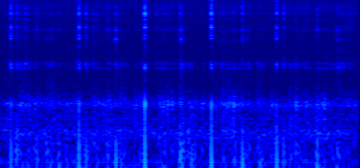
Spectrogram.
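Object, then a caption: Glass mug. A hollow red glittery glass coffee mug, held in both hands, is tapped and scratched on the outside with fingertips and nails. Quiet, dull taps with almost no ring land in an uneven run, each with a brief bright click, over a soft, steady scratching rustle.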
